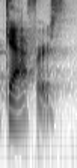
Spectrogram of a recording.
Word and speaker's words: gaffers: And even when I think about her crew for the shot, it's chock full of like Chicago Gap, or I always say this name wrong, G-A-F-F-E-R, gaffers.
